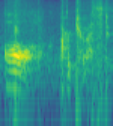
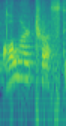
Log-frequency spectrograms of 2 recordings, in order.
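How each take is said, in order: First: "All" drawn out and set apart; stress on ALL. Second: Said in the usual way. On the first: Shown as a demonstration. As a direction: slowly stress "All", then let the rest drop. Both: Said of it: "the emphasis is on the word all".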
